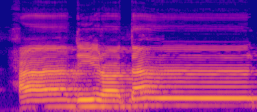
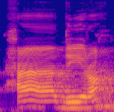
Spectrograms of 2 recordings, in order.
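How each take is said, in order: First: The word ends with a tan sound. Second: The word ends with a soft h sound. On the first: The reciter continues to the next word. "Kalau mau melanjutkan dengan yang setelahnya maka dibaca tan" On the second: The reciter stops after this word. "kita baca ha, hadirah karena kita berhenti"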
